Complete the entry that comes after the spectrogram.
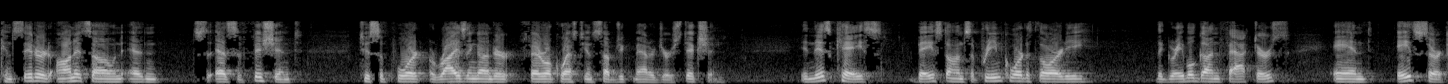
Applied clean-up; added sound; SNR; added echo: none; none; none; none.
